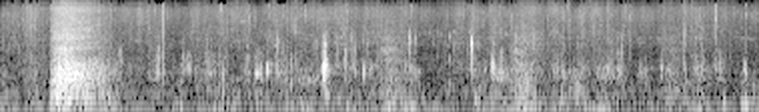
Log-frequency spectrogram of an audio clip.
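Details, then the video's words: Bison on tallgrass prairie at Pawhuska, Oklahoma: a sharp loud snorting sniff at the start, another short burst after three seconds, then soft low grunts and rustling. "Buffalo Sound Effect"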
